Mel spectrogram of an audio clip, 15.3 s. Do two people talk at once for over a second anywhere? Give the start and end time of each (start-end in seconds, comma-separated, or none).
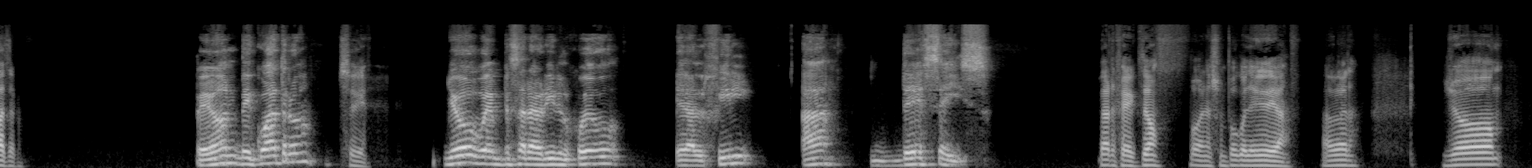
none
